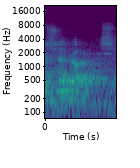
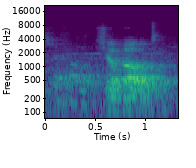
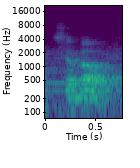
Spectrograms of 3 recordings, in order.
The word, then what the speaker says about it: Shavuot: also on this time Shabbat. Say again. Shavuot. Did I say it right? Okay. Shavuot.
